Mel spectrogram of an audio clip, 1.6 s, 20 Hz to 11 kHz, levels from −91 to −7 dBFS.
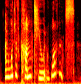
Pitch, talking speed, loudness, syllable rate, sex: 320 Hz, 295 wpm, -20 LUFS, 6.1 syllables/s, female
